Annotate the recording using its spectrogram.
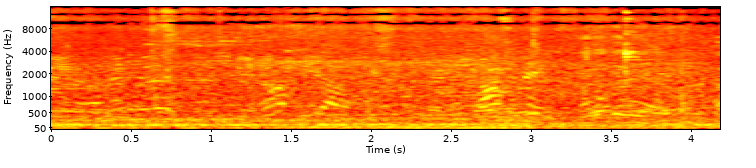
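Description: Busy street-stall ambience: several people talking at once over a steady low rumble of road traffic.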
